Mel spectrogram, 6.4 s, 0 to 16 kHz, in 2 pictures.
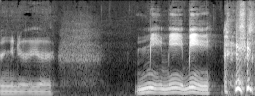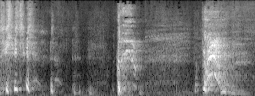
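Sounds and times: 
speech: 0:00.0 - 0:01.1, 0:01.7 - 0:03.6
laughter: 0:02.8 - 0:04.5
person coughing harshly: 0:03.2 - 0:06.3.

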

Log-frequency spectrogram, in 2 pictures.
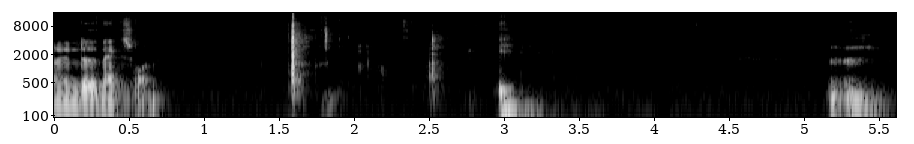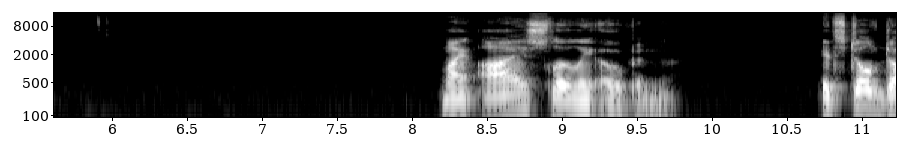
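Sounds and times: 
speech: 0:00.2 - 0:00.8, 0:08.2 - 0:09.8, 0:10.7 - 0:11.2
person sipping water: 0:01.6 - 0:02.1.

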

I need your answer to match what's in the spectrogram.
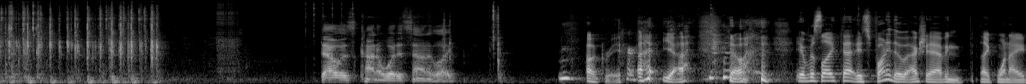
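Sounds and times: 
computer keyboard typing: 0:00.0 - 0:01.7
speech: 0:03.2 - 0:04.7, 0:05.6 - 0:10.2
laughter: 0:06.2 - 0:08.0.

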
